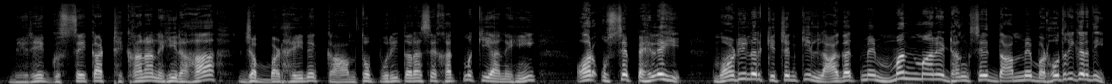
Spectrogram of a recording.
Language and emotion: Hindi, angry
